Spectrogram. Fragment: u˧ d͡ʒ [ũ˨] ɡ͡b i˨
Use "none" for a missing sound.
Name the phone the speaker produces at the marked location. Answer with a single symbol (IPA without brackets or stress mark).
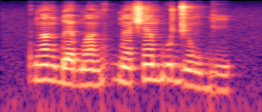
ũ˨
